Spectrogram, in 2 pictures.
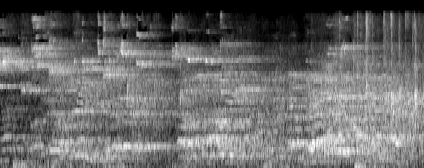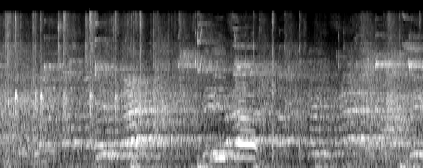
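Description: A basketball bouncing on a wooden sports-hall floor during play, mixed with players' footsteps and voices, all echoing in the large hall.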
